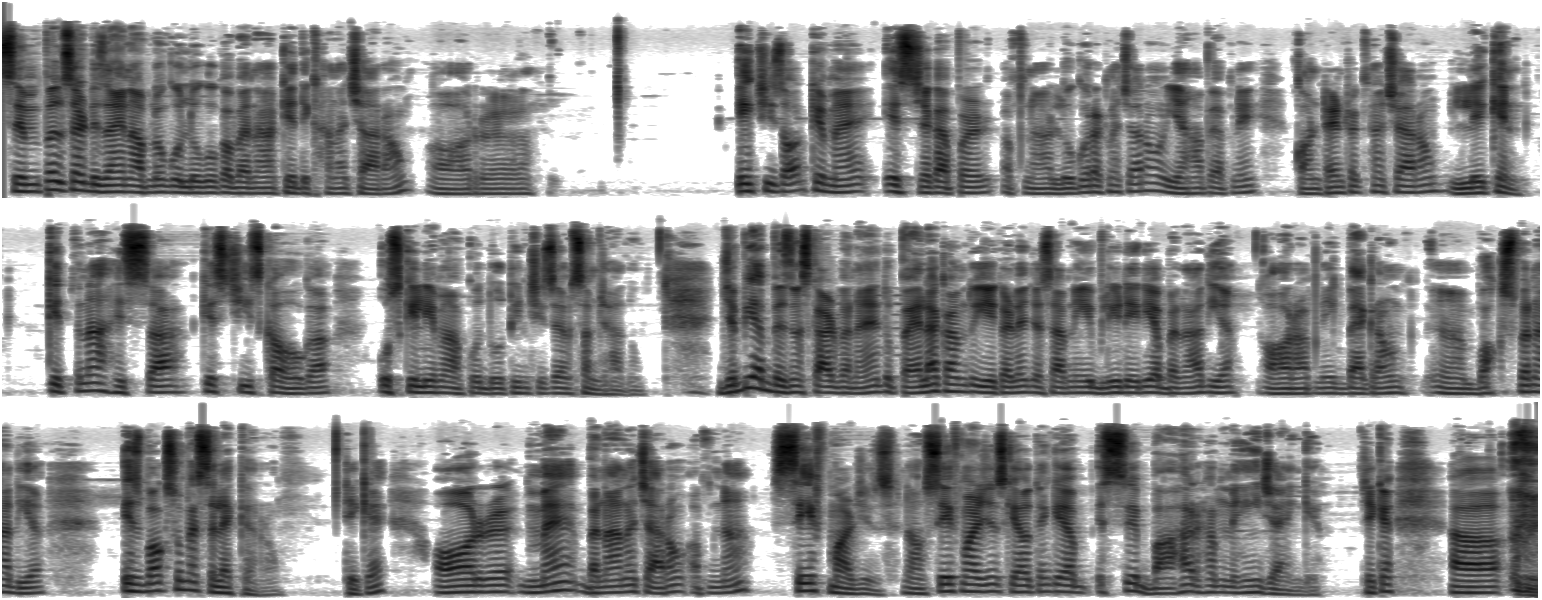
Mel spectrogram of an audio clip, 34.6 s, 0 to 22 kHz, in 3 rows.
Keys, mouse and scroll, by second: 4.3 ctrl+shift+], 5.4 click, 11.5-22.9 drag.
